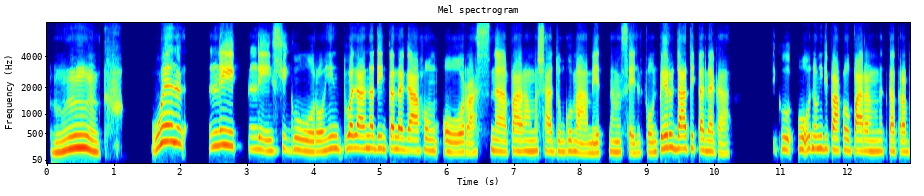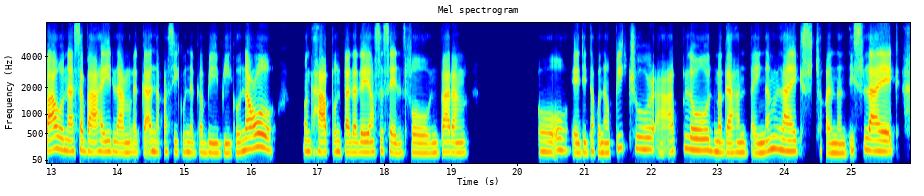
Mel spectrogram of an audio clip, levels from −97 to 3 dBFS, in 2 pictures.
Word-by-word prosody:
Hmm 195 Hz, +2 st, +4 dB, 0.8 s
well, 330 Hz, -2 st, +5 dB, 0.4 s
lately 255 Hz, -8 st, +1 dB
siguro 190 Hz, -3 st, -2 dB
hin 220 Hz, +4 st, -1 dB
wala 230 Hz, 0 st, +4 dB
na 225 Hz, 0 st, +3 dB
din 225 Hz, -1 st, -1 dB
talaga 200 Hz, -3 st, +4 dB
akong 190 Hz, -2 st, -5 dB
oras 165 Hz, -1 st, -1 dB
na 175 Hz, -3 st, +1 dB
parang 180 Hz, -1 st, +1 dB
masyadong 180 Hz, -1 st, -2 dB
gumamit 160 Hz, -3 st, -2 dB
ng 170 Hz, -1 st, -3 dB
cellphone, 165 Hz, +1 st, -4 dB
pero 235 Hz, +3 st, +4 dB
dati 225 Hz, 0 st, +3 dB
talaga 180 Hz, -7 st, -1 dB, 0.7 s
i -, -, -19 dB
ko 205 Hz, -3 st, -4 dB
oo 215 Hz, +1 st, 0 dB
nung 225 Hz, 0 st, 0 dB
hindi 220 Hz, -, -2 dB
pa 210 Hz, -2 st, +3 dB
ako 195 Hz, 0 st, -2 dB
parang 185 Hz, -1 st, +1 dB
nagtatrabaho, 180 Hz, +3 st, +1 dB
nasa 180 Hz, +1 st, 0 dB
bahay 175 Hz, -1 st, +1 dB
lang, 160 Hz, -1 st, 0 dB
nagkaanak 170 Hz, 0 st, -1 dB
kasi 175 Hz, -1 st, -8 dB
ko 170 Hz, -1 st, -8 dB
nagka-baby 155 Hz, -1 st, -5 dB
ako. 160 Hz, +2 st, -6 dB
Naku! 215 Hz, +1 st, +3 dB, 0.5 s
Maghapon 175 Hz, -1 st, 0 dB
talaga 165 Hz, 0 st, +1 dB
yang 170 Hz, +1 st, +1 dB
sa 185 Hz, +2 st, -9 dB
cellphone 155 Hz, -1 st, -3 dB
parang 165 Hz, 0 st, 0 dB, 1.1 s
oo 175 Hz, +2 st, -4 dB
edit 160 Hz, 0 st, -4 dB
ako 160 Hz, -2 st, -4 dB
ng 155 Hz, 0 st, -4 dB
picture 215 Hz, -1 st, -4 dB
a-upload 195 Hz, +1 st, -1 dB
mag-hahantay 160 Hz, -2 st, -2 dB
ng 205 Hz, +7 st, -1 dB
likes 180 Hz, -3 st, -1 dB
at -, -, -14 dB
saka 175 Hz, -, -8 dB
ng 150 Hz, -1 st, -3 dB
dislike. 185 Hz, -2 st, +2 dB
180 Hz, 130 wpm, -23 LUFS, 165-205 Hz, 1.1 s, well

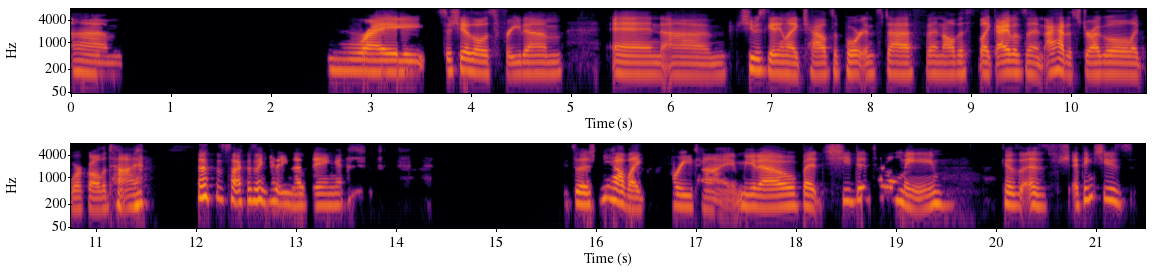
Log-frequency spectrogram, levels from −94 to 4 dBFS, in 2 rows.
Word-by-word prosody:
Um 155 Hz, -4 st, -3 dB, 2.1 s
Right. 175 Hz, -3 st, +3 dB
So, 180 Hz, -, -6 dB
she 185 Hz, -, 0 dB
has 185 Hz, -2 st, +5 dB
all 165 Hz, -1 st, +2 dB
this 160 Hz, 0 st, -4 dB
freedom, 155 Hz, +1 st, -2 dB, 0.5 s
and, 150 Hz, -1 st, +1 dB
um, 145 Hz, 0 st, -4 dB
she 210 Hz, -, -4 dB
was 190 Hz, -1 st, -1 dB
getting, 160 Hz, -3 st, +2 dB
like, 150 Hz, -2 st, +2 dB
child 150 Hz, 0 st, -1 dB
support 160 Hz, 0 st, -2 dB
and 155 Hz, -, -8 dB
stuff 150 Hz, -2 st, 0 dB
and 155 Hz, -1 st, -4 dB
all 150 Hz, +1 st, 0 dB
this 155 Hz, +1 st, -8 dB
like, 160 Hz, -2 st, +1 dB
I 165 Hz, -, +9 dB
wasn't 160 Hz, -4 st, -4 dB
I -, -, +4 dB
had 185 Hz, -, +6 dB
to 145 Hz, -, -7 dB
struggle, 150 Hz, +1 st, -1 dB
like, 145 Hz, -2 st, -4 dB
work 155 Hz, 0 st, -5 dB
all 145 Hz, -, +1 dB
the 155 Hz, -, -6 dB
time, 185 Hz, +4 st, +1 dB, 0.6 s
so 300 Hz, -2 st, +5 dB
I 220 Hz, -, +3 dB
wasn't 250 Hz, -2 st, 0 dB
getting 225 Hz, -5 st, -2 dB
nothing. 190 Hz, +1 st, -2 dB, 2.3 s
So, 205 Hz, -2 st, +2 dB
she 260 Hz, +10 st, -7 dB
had, 250 Hz, -6 st, +6 dB
like, 155 Hz, -2 st, +3 dB, 0.3 s
free 180 Hz, -2 st, +1 dB
time, 155 Hz, +3 st, -4 dB
you 180 Hz, -1 st, +1 dB
know? 175 Hz, +2 st, +4 dB
But 180 Hz, -2 st, 0 dB
she 250 Hz, -1 st, -6 dB
did 265 Hz, +3 st, -1 dB
tell 280 Hz, -2 st, -7 dB
me 175 Hz, +3 st, -2 dB, 0.6 s
'cause 200 Hz, -4 st, -1 dB
as 180 Hz, -2 st, -1 dB
sh -, -, -8 dB
I -, -, +2 dB
think 275 Hz, +4 st, -3 dB
she's 260 Hz, -7 st, -4 dB
170 Hz, 160 wpm, -24 LUFS, 155-190 Hz, 2.3 s, I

